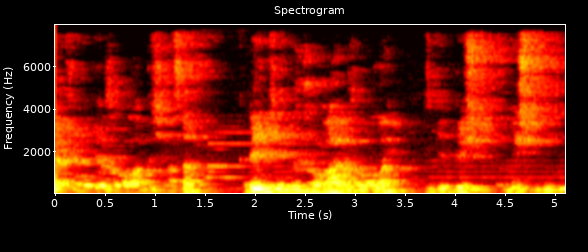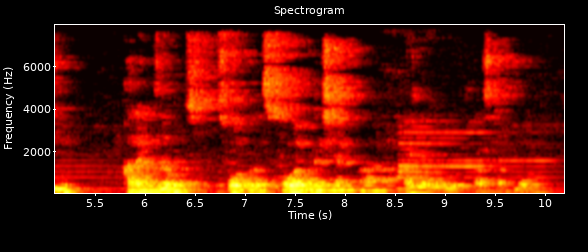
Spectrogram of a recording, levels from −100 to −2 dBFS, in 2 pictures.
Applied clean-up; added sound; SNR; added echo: classical method WPE with log-MMSE.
